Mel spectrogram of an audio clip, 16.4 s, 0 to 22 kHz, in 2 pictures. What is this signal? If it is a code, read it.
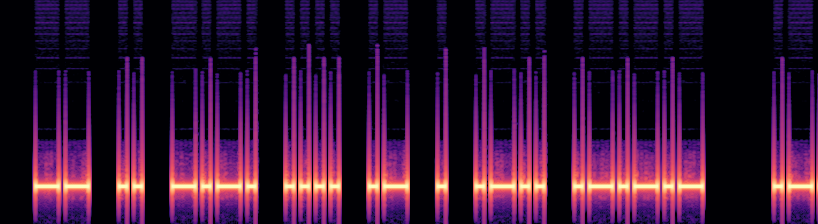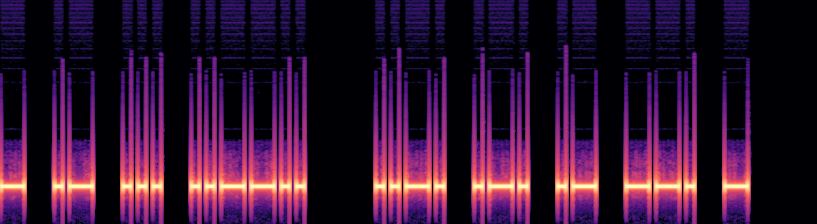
Morse code, heard as a keyed tone, about 16 wpm, spaced as for 14 wpm, 680 Hz. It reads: MICHAEL. WAS? FRAGT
